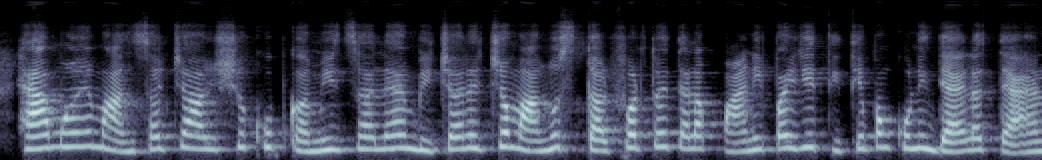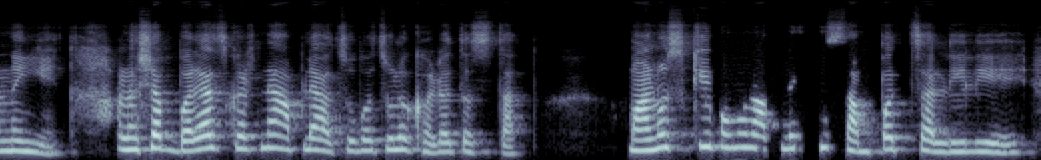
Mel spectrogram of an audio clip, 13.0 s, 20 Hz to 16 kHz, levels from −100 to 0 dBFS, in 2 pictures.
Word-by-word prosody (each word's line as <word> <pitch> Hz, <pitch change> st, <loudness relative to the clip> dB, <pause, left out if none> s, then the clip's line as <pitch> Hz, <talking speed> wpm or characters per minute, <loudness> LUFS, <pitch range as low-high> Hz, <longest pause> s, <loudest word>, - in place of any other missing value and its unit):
ह्यामुळे 315 Hz, +4 st, +6 dB
माणसाचे 275 Hz, +5 st, -1 dB
आयुष्य 275 Hz, 0 st, 0 dB
खूप 320 Hz, 0 st, -5 dB
कमीच 250 Hz, +3 st, -1 dB
झालं 275 Hz, 0 st, -2 dB
आहे 295 Hz, -, +1 dB
आणि 295 Hz, -2 st, 0 dB
बिचारे 275 Hz, +4 st, -1 dB
जो 325 Hz, -, +6 dB
माणूस 285 Hz, +1 st, +2 dB
तडफडतोय, 300 Hz, +7 st, +1 dB
त्याला 285 Hz, -2 st, +1 dB
पाणी 225 Hz, +5 st, -1 dB
पाहिजे 295 Hz, +2 st, +1 dB
तिथे 245 Hz, +4 st, -7 dB
पण 315 Hz, -, +2 dB
कोणी 295 Hz, -1 st, +1 dB
द्यायला 225 Hz, +3 st, +3 dB
तयार 215 Hz, 0 st, +1 dB
नाही 230 Hz, -2 st, -1 dB
आहे 170 Hz, -, -12 dB, 0.4 s
आणि 265 Hz, -, +3 dB
अशा 270 Hz, +3 st, +5 dB
बऱ्याच 285 Hz, +6 st, +4 dB
घटना 290 Hz, +1 st, 0 dB
आपल्या 265 Hz, -1 st, +1 dB
आजूबाजूला 240 Hz, +3 st, -2 dB
घडत 210 Hz, +2 st, -4 dB
असतात. 210 Hz, -5 st, -8 dB, 0.7 s
माणुसकी 305 Hz, +6 st, +3 dB
म्हणून 315 Hz, -1 st, 0 dB
आपली 280 Hz, +1 st, -3 dB
ती 310 Hz, -, -2 dB
संपत 270 Hz, +1 st, 0 dB
चाललेली 215 Hz, -3 st, -1 dB
आहे, 195 Hz, 0 st, -5 dB
270 Hz, 170 wpm, -25 LUFS, 230-295 Hz, 0.7 s, ह्यामुळे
